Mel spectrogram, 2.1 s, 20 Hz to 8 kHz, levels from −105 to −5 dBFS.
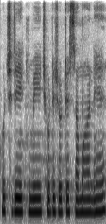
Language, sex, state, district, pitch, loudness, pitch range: Hindi, female, Jharkhand, Ranchi, 180 Hz, -13 LUFS, 180-185 Hz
